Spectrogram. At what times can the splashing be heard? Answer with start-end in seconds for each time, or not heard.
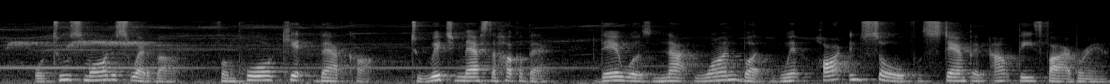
not heard.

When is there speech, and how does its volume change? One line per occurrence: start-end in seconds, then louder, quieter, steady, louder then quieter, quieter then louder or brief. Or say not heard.
0.3-11.0 steady.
